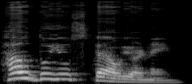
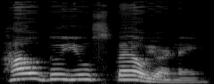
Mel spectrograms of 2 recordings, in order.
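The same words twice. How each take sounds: First: Slow, clear English model sentence. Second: Slow, clear second take of the question; slow repeat of the model. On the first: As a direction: say it slowly for learners to copy. (frase modelo devagar) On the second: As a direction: repeat it slowly for learners to copy. (repetição lenta e clara) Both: Shown as a demonstration. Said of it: "Então, olha só".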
